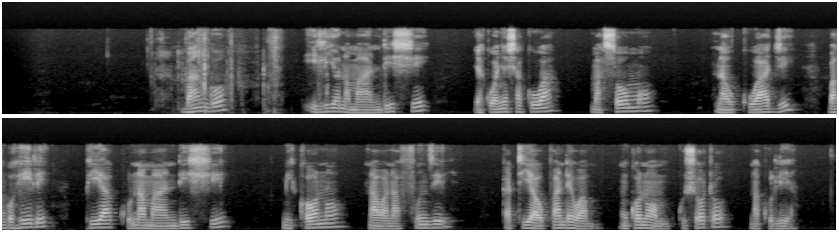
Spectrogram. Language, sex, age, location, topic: Swahili, male, 25-35, Kisumu, education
